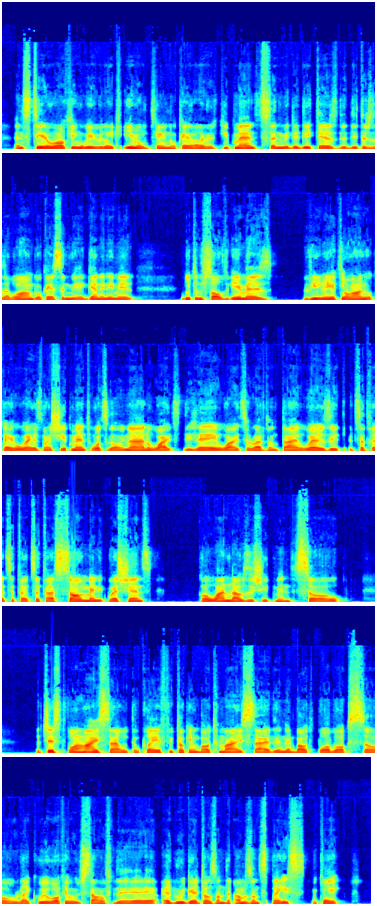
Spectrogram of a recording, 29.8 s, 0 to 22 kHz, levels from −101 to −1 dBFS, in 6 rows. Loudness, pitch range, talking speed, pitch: -16 LUFS, 105-135 Hz, 175 wpm, 120 Hz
